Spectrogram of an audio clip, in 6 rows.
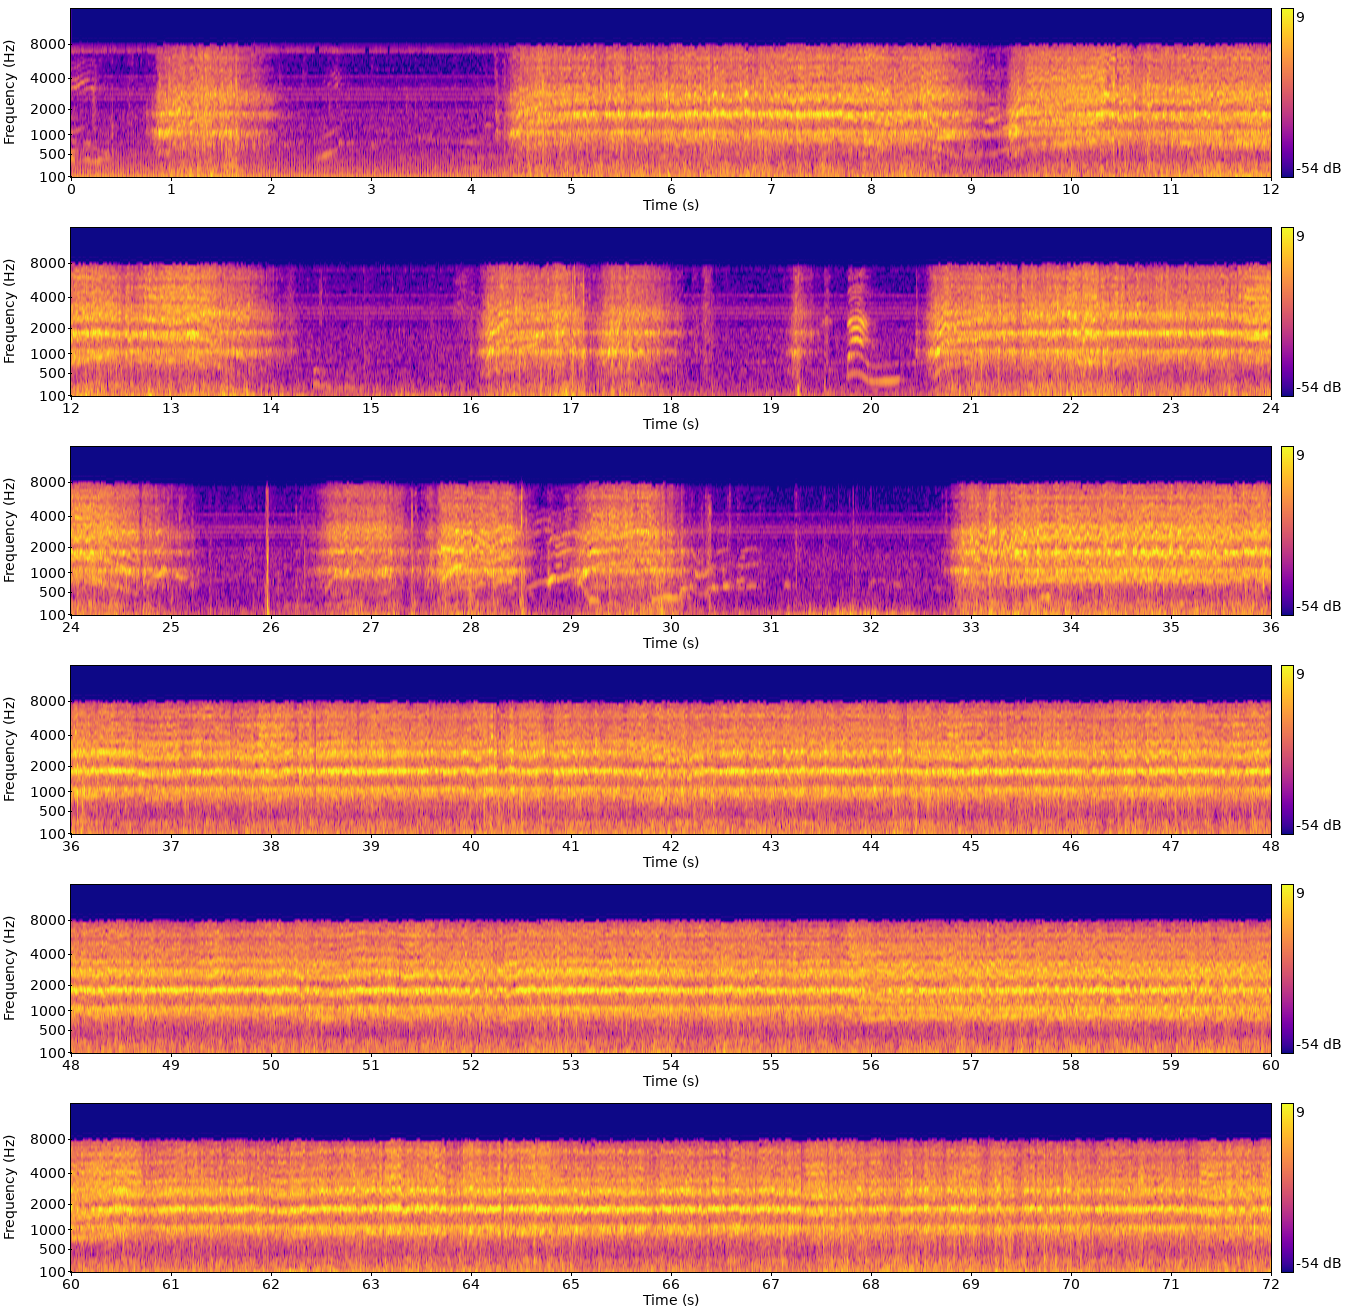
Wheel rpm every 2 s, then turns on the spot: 40, 30, 120, 230, 150, 200, 190, 10, 90, 0, 150, 220, 50, 40, 100, 10, 100, 200, 220, 230, 230, 230, 230, 230, 230, 230, 230, 230, 200, 200, 220, 230, 230, 230, 230, 230.
none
